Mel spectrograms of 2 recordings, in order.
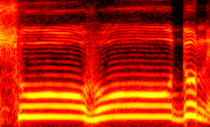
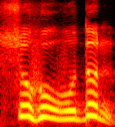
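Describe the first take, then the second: First: "সুহু দুন" slow, each vowel held long; wrongly stretched vowels. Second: "সুহু উ দুন" read briskly with all vowels short. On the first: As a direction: show the error by dragging "সুহু দুন" right out. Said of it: "এভাবে পড়ে ভুল". ("সুহু দুন" ভুল করে লম্বা টানে) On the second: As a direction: model "সুহু উ দুন" without any stretching. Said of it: "এগুলো একটু খেয়াল করতে হবে". ("সুহু উ দুন" টান না দিয়ে) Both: Shown as a demonstration.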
